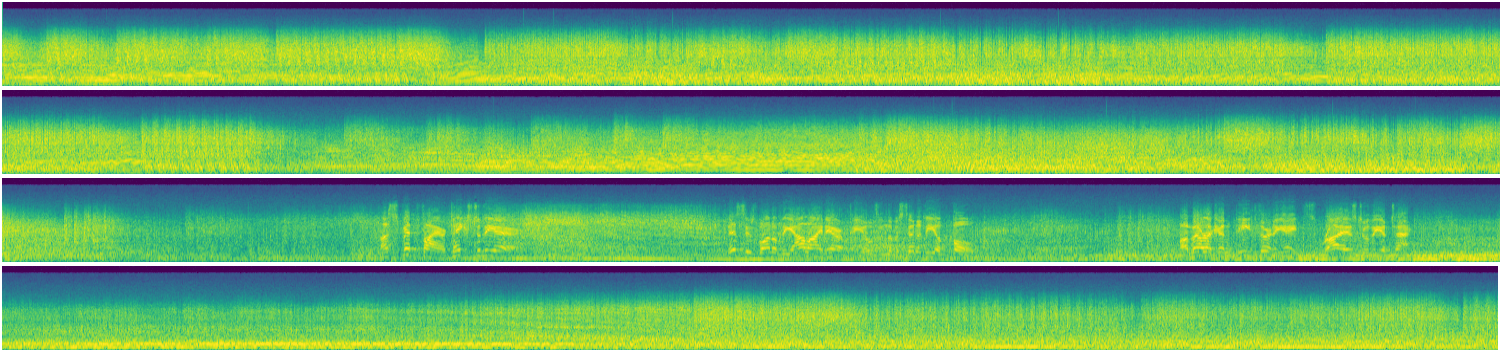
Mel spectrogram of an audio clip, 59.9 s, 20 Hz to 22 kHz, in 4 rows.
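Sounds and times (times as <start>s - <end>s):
rapid machine-gun fire: 0.0s - 20.6s, 27.1s - 31.2s
pitched drone: 0.0s - 59.9s.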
